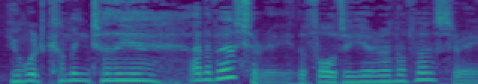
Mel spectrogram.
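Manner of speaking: high-pitched caricature Brit; mock British accent. Lane speaking to his boss, high mock British accent. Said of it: "Lane goes to Bert Cooper's office".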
